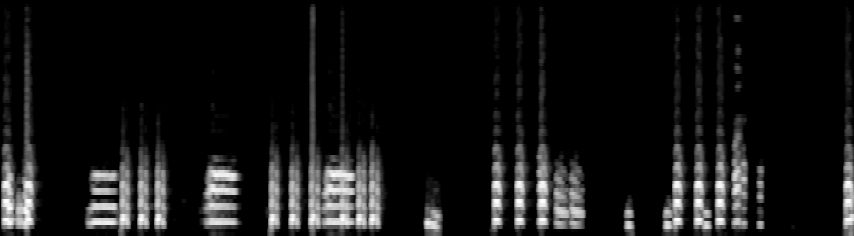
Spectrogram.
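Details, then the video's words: White-breasted waterhen giving loud, honking calls, some held longer and flat, others clipped and repeated in rapid runs, with pauses of about a second between bursts. "morhen bird shound (ডু্ঃখোর পাখির ডাক)"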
